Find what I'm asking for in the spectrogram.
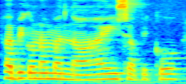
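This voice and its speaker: A woman's voice: medium pitch, level tone, moderate pace, dark tone. A middle-aged woman with a Filipino accent, telling a personal story in a vlog, emotional and reflective, switching between Tagalog and English. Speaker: vlogger.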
